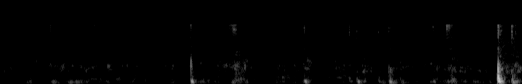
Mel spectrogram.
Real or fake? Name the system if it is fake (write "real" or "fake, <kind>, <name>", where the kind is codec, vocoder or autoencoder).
real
